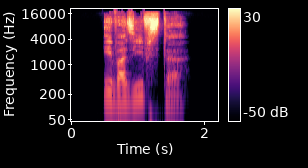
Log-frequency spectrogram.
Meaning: inflection of evasiv: 1. strong/mixed nominative/accusative feminine singular superlative degree 2. strong nominative/accusative plural superlative degree
- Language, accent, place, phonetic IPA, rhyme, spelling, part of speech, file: German, Germany, Berlin, [ˌevaˈziːfstə], -iːfstə, evasivste, adjective, De-evasivste.ogg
